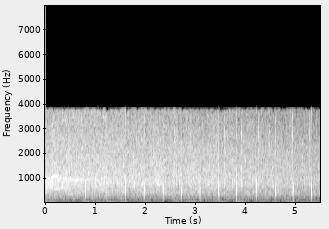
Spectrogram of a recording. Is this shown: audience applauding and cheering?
yes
